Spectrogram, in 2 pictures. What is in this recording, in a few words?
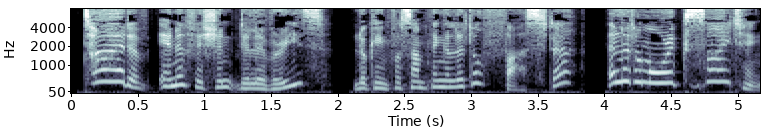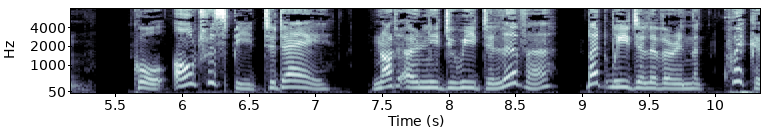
English Regular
